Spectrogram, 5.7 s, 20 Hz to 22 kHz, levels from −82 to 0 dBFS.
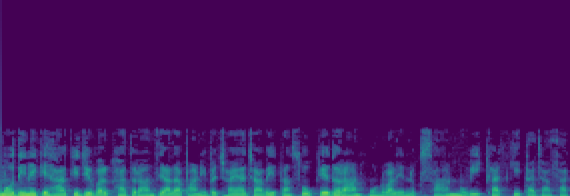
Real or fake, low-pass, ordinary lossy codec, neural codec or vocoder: real; none; none; none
